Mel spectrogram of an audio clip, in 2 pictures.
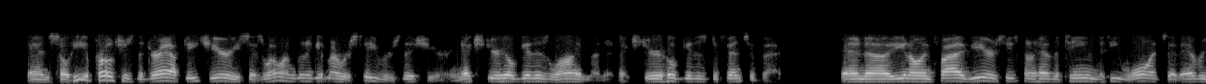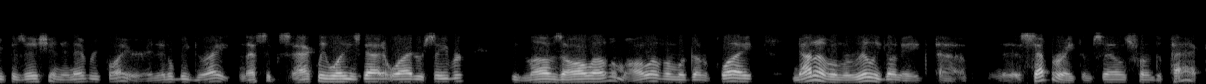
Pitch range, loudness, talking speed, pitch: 125-150 Hz, -26 LUFS, 230 wpm, 135 Hz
